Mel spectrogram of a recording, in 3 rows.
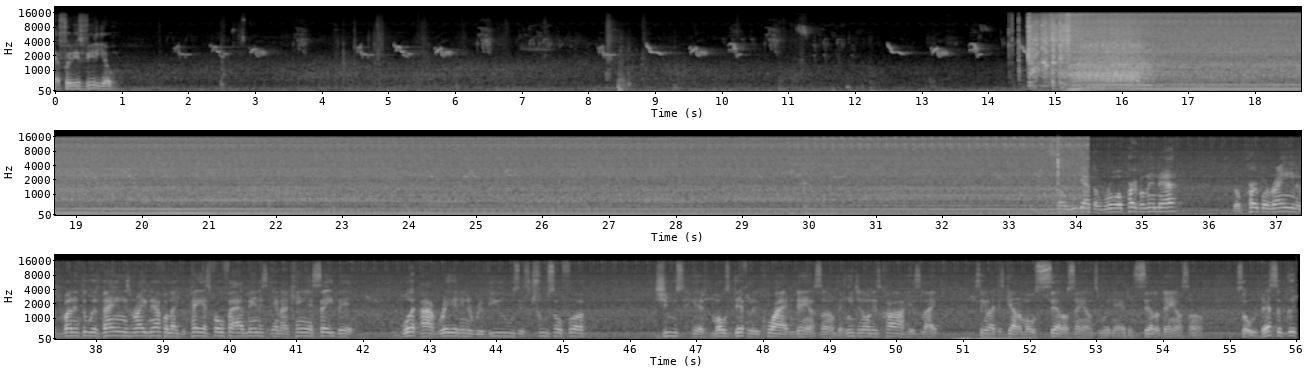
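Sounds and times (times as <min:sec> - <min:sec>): birds chirping: 0:00.6 - 0:15.1, 0:17.9 - 0:56.0
car engine starting and idling: 0:14.4 - 0:56.0.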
